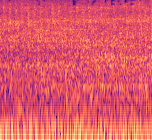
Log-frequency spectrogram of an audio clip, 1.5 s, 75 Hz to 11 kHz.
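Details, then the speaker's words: 1965 Ford Mustang V8 with Edelbrock carburetor has a deep idle that lumps and stumbles like it's dropping cylinders, clearing up off idle and driving fine; suspected blocked idle circuit on one side. "s you bring the revs up it clears up it's it's like it's not hitting on all eight at idle but as soon as you bring it up when you drive it down the road it's fine"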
